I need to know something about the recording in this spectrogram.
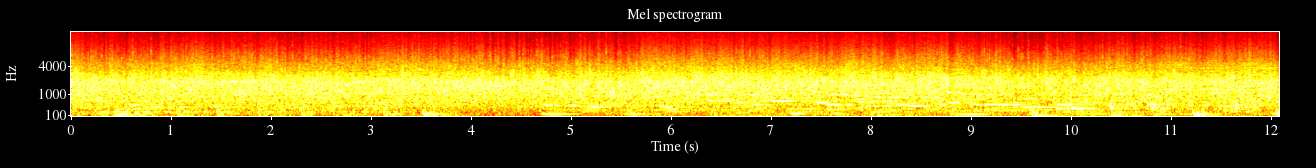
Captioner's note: audience Applauding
